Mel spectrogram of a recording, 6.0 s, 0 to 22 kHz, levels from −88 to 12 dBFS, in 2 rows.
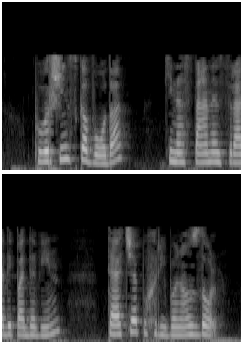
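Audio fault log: Throughout, MP3 compression: the speech sounds dull and plainly damaged, with nothing above 5.8 kHz, so sibilants lose their edge, and a watery, swirling texture clings to the sound. This is likely heavy MP3 encoding at a low bitrate, roughly 26 kbps. Starved of bits, the encoder cuts the treble at a fixed point and drops weak frequency lines that then flicker on and off between frames.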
